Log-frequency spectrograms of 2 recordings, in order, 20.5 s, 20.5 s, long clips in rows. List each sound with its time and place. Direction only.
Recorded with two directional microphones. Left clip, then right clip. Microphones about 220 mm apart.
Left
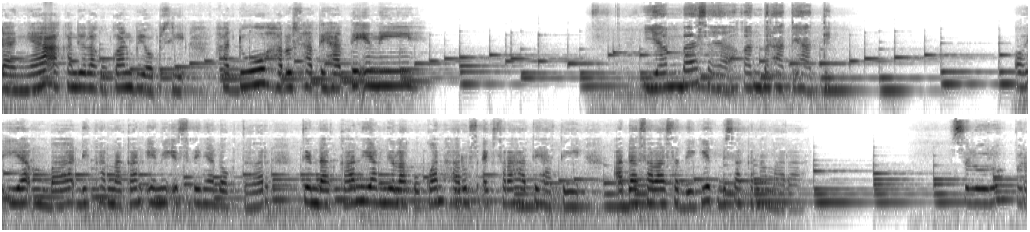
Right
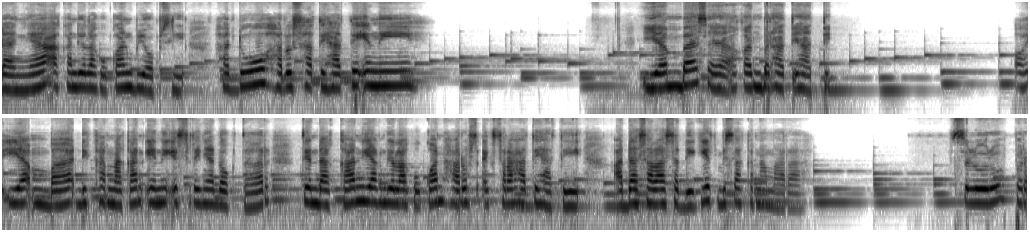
0.0 s speech: 55° right (ahead or behind)
6.4 s speech: 50° right (ahead or behind)
10.1 s speech: 50° right (ahead or behind)
19.9 s speech: 45° right (ahead or behind)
